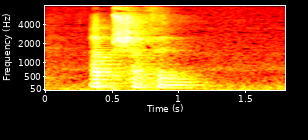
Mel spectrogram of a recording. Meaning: to abolish, to annul, to discontinue, to get rid of
- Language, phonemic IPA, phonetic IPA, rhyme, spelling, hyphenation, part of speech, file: German, /ˈapˌʃafən/, [ˈʔapˌʃafn̩], -afn̩, abschaffen, ab‧schaf‧fen, verb, De-abschaffen.ogg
